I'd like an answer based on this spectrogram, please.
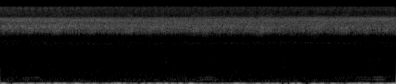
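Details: Nisshin, near Nagoya, Japan, on a summer afternoon, 28 July 2021: cicadas keep up an even, piercing high drone, while brief low hums come and go beneath it.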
